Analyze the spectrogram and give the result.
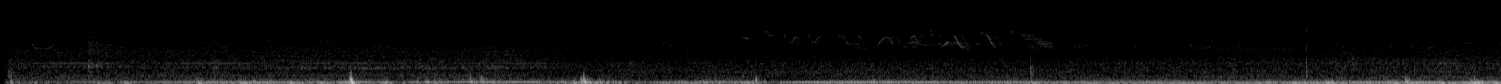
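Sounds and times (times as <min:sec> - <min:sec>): wind rumble on microphone: 0:00.1 - 0:15.0
small bird chirping: 0:05.9 - 0:12.6.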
